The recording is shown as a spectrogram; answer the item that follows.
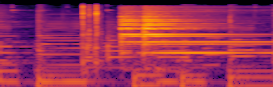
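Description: Notification-bell sound effect: a short click, then a bright bell ding about a second in that rings on and slowly fades, over light background music with a steady beat.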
